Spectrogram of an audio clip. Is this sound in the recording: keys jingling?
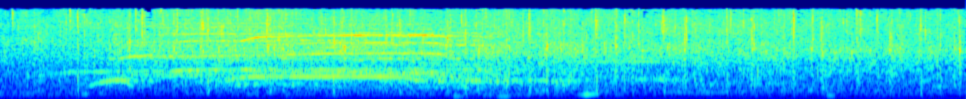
no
